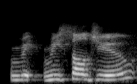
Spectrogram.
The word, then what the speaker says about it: Ri Sol-ju: Ri Sol Ju.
